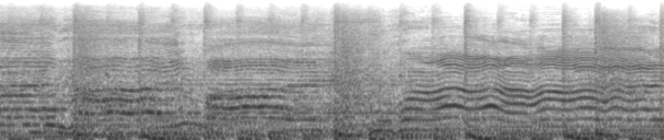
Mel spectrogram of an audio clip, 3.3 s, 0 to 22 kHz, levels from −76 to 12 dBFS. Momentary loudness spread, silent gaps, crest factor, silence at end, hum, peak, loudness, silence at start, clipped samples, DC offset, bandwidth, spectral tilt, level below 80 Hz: 3 LU; none; 10 dB; 0 s; none; 0 dBFS; -11 LUFS; 0 s; under 0.1%; under 0.1%; 19 kHz; -4.5 dB/octave; -20 dBFS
